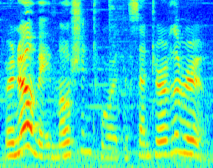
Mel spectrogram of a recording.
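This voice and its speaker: Female story reader, high-pitched and bright, scripted visual novel narration. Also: animated, fast, soft background music.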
